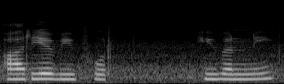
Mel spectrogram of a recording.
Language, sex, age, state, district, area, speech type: Telugu, female, 18-30, Telangana, Adilabad, urban, spontaneous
